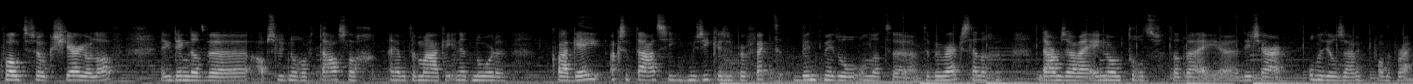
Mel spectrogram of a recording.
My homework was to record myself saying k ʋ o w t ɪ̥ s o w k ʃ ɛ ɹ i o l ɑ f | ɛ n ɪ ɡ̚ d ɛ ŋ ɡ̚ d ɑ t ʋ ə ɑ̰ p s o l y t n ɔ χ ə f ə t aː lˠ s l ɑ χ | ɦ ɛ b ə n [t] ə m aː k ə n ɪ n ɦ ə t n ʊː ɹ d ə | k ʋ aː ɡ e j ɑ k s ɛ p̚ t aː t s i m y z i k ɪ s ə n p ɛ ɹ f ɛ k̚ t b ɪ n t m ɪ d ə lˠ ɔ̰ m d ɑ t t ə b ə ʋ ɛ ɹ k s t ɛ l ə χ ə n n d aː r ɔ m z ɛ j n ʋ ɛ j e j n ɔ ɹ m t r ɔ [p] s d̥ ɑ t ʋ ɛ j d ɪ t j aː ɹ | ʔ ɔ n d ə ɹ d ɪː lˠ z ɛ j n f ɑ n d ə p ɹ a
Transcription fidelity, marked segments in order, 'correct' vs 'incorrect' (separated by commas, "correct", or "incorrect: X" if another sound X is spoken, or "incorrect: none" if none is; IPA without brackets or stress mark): correct, incorrect: t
